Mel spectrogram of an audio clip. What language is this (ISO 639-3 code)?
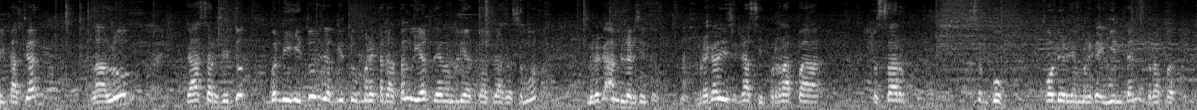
ind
